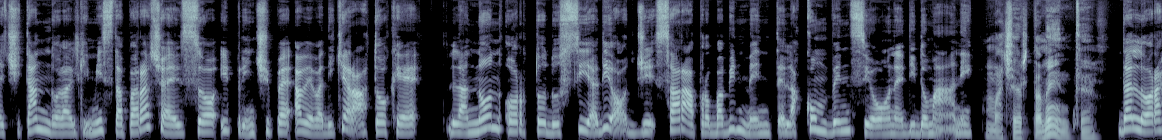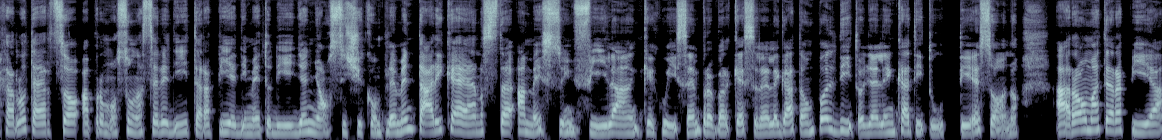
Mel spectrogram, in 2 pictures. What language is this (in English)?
Italian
